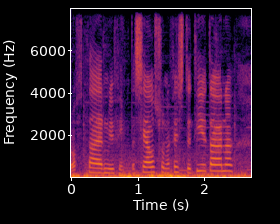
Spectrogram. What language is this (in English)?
Icelandic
